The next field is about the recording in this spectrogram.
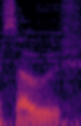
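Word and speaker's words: Sağır: I was informed by a Turkish person that I was saying it wrong.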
